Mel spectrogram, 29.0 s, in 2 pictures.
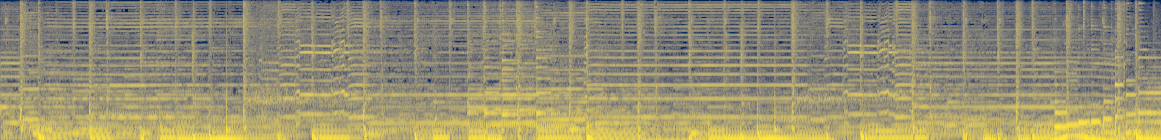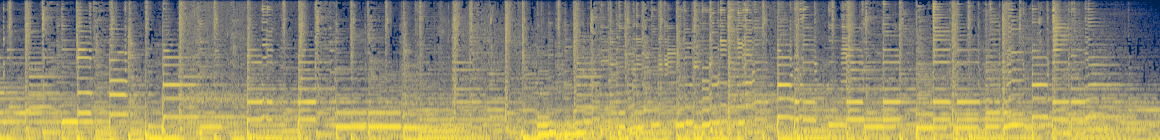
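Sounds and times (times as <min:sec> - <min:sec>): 
soft guitar: 0:00.0 - 0:29.0.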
